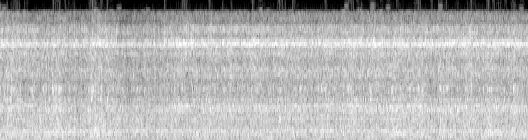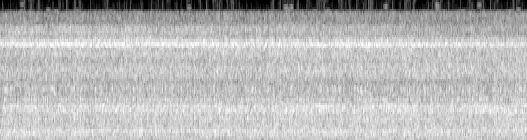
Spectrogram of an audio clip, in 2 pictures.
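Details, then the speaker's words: Shopsmith lathe with duplicator, final pass turning a taper on a table leg with speed cranked up: loud steady high-speed whir and even cutter hiss, no chatter; cutting smoothly at high speed. "en you're finishing up with this if you want a smooth cut as you Poss possibly can crank the speed up and make the last the last pass very slowly at high speed"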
